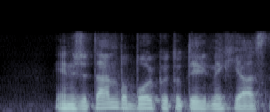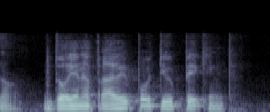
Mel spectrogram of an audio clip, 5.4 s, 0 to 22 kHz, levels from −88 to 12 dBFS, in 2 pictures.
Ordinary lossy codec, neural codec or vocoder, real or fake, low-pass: none; codec, 16 kHz, 1.1 kbps, Voila-Tokenizer; fake; 7.2 kHz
